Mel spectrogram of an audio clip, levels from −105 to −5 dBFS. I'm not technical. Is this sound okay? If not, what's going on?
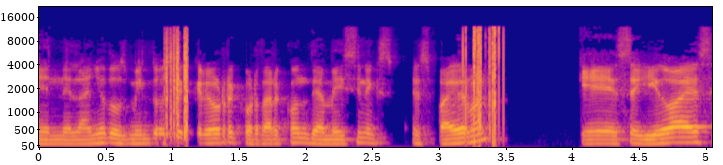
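No. A worn cable or plug was likely being moved, so its electrical contact kept flickering. That produces cable scratch noise: short bursts of scratchy rustling, louder than the speech itself, from 0.94 to 1.11 seconds and again from 3.15 to 3.49 seconds.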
